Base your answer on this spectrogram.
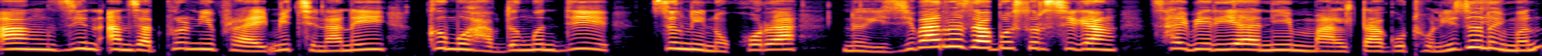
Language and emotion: Bodo, surprised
